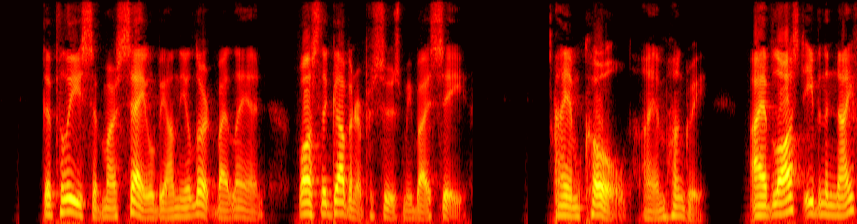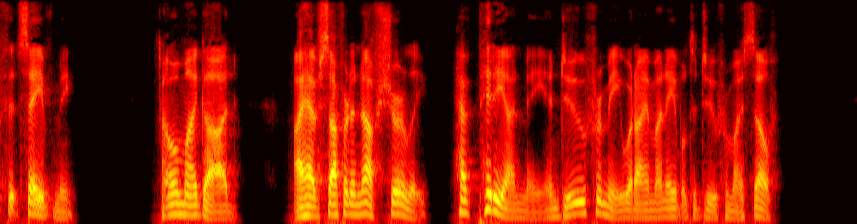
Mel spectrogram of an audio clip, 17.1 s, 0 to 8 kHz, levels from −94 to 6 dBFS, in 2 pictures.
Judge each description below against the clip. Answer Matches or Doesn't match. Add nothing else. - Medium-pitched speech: Doesn't match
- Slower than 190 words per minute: Doesn't match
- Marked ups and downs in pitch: Matches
